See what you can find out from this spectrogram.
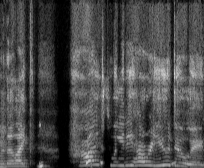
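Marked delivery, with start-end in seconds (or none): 1.0-3.1 put-on very high, syrupy, sugary talking-down baby-talk tone. Acting out people who talk to you as if you were two, in a Disney voice. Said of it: "what I call like Disney voice".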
